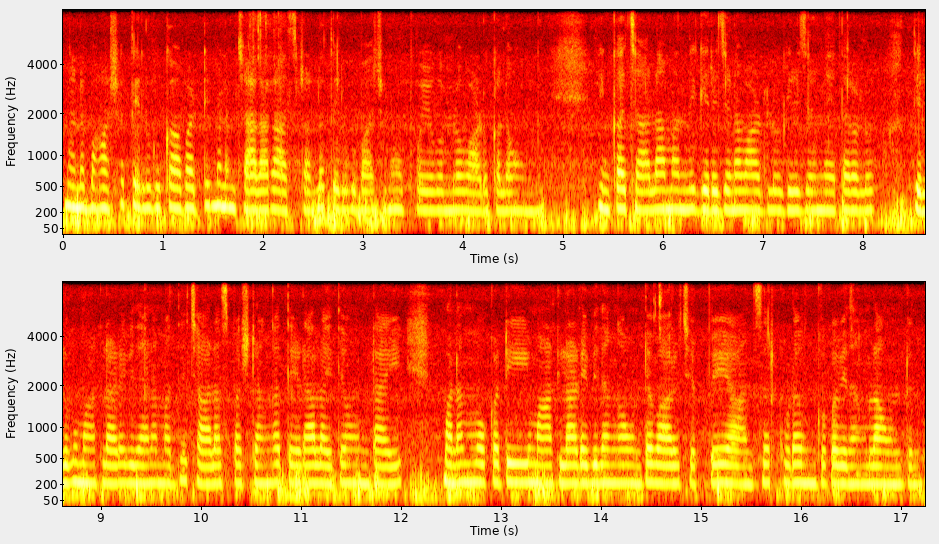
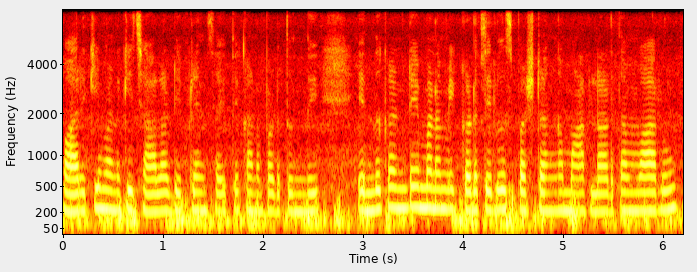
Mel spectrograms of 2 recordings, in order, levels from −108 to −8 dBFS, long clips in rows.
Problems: constant background noise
